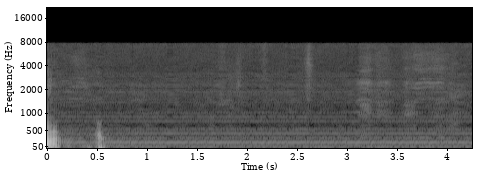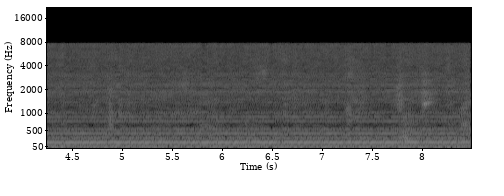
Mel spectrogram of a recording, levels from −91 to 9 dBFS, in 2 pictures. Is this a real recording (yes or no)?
no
